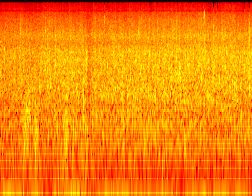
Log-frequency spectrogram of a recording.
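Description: Creek water in a burned-over California camp area rushes and burbles in a steady, close, fairly loud wash that never lets up, with no voices.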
